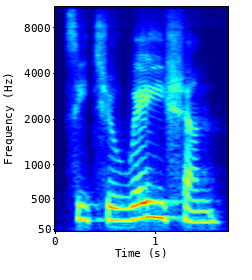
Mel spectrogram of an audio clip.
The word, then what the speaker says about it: situation: Toda terminação com t I o N é como se eu dissesse sh situation.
